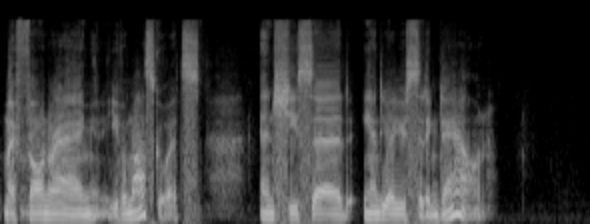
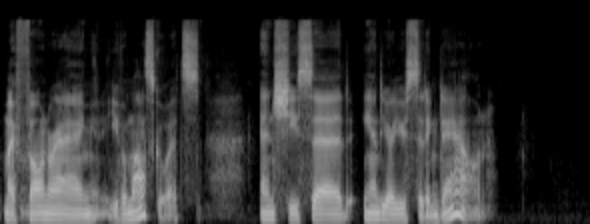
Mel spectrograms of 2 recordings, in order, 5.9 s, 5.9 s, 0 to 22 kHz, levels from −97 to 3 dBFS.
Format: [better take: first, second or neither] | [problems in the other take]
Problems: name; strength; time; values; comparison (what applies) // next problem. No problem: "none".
second | distortion; slight; 10 dB below the speech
